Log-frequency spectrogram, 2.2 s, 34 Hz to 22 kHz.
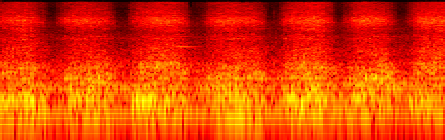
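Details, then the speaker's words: SUIZAN 7-inch Japanese Ryoba double-edge pull saw cutting wood freehand without a vise, pressure taken off and wrist relaxed: even, rhythmic rasping strokes, about three per second, with no chatter or binding, the sound audibly changed from the earlier pressing. Smooth saw cut. "You can hear the difference in the sound of the cutting now that I did all of that."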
